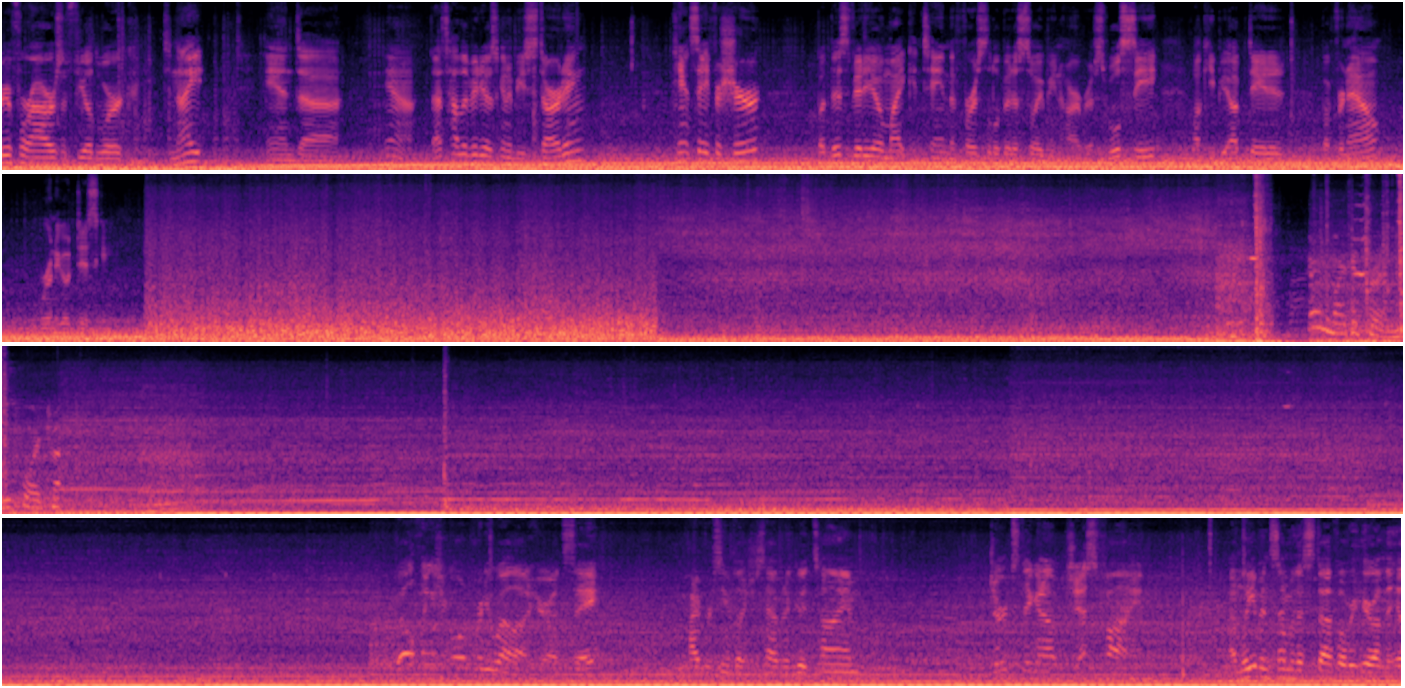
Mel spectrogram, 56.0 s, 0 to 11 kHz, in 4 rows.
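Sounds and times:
diesel tractor engine droning: 0.0 - 56.0
pickup truck driving: 0.0 - 56.0.

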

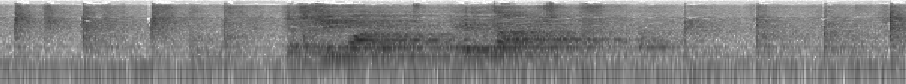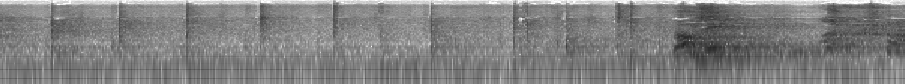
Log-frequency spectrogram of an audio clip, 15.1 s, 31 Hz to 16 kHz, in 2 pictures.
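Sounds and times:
footsteps climbing stairs: 0.0 - 14.0.

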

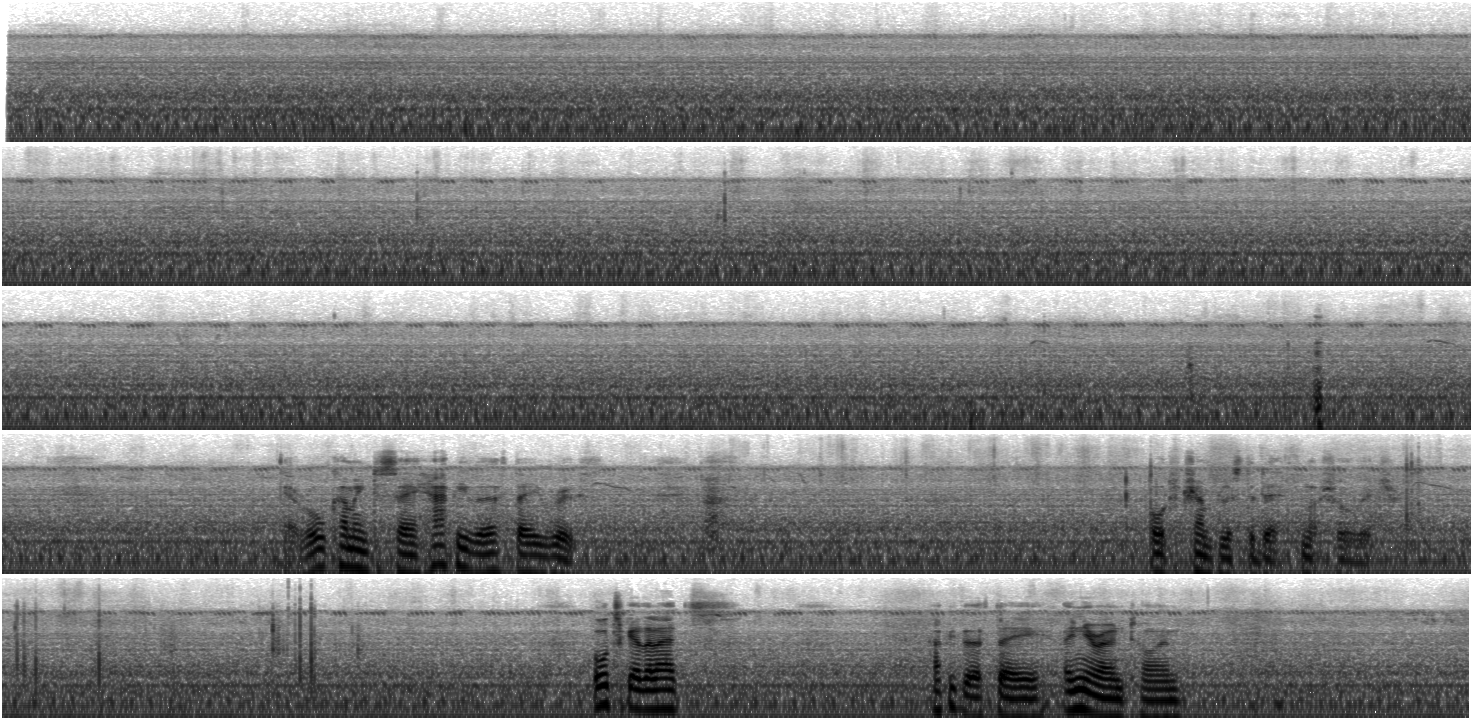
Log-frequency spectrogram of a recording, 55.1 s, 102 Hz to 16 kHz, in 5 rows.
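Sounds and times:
insect chirping: 0.0 - 55.0
low rumble: 0.0 - 55.0.

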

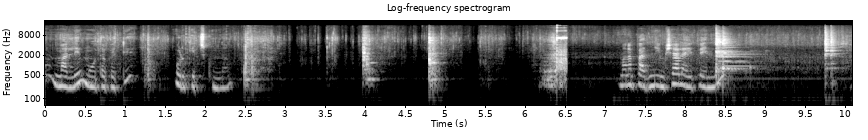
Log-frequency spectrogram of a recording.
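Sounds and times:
spatula scraping cooking pot: 0.8 - 6.6.

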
